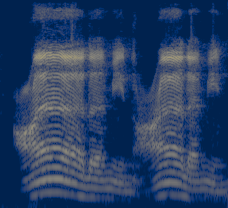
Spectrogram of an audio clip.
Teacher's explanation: Karena ain itu keluarnya di tengah tenggorokan.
